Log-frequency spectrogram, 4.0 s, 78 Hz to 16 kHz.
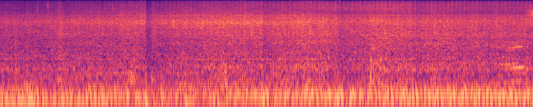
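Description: Nissan 350Z's VQ35DE V6 engine idling steadily at an even pitch.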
